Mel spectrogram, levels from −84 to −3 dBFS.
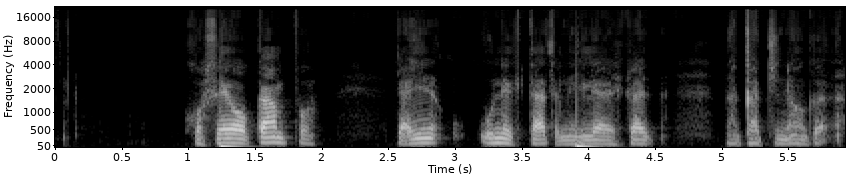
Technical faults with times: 0.00-5.93 Opus compression
1.24-3.91 DC step

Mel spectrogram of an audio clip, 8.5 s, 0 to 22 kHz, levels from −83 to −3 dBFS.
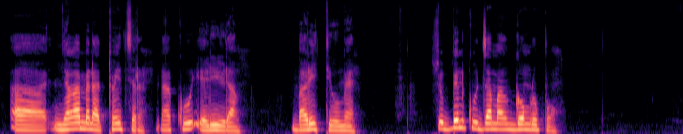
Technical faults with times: none

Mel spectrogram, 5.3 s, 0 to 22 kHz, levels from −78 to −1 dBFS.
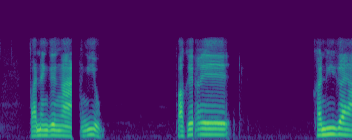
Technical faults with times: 1.07-1.31 lost AMR speech frames
2.89-3.00 lost AMR speech frames

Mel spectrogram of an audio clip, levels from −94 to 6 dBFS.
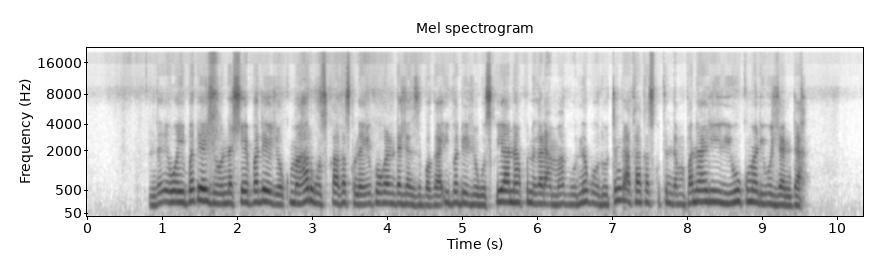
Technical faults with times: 0.00-10.35 Opus compression

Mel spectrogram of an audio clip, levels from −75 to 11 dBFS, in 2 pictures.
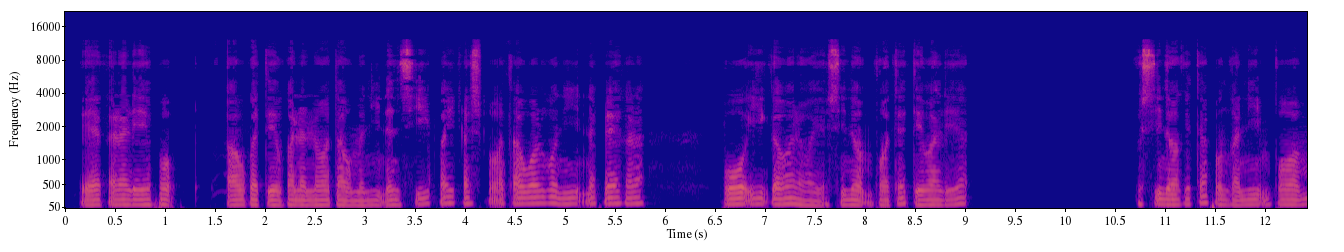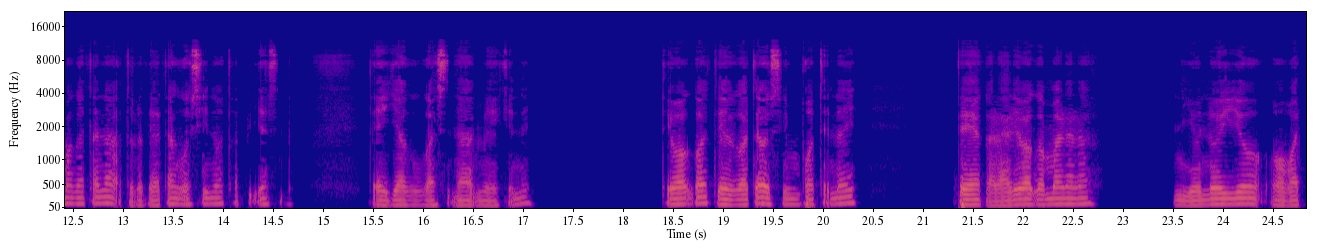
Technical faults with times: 0.00-24.83 HE-AAC compression

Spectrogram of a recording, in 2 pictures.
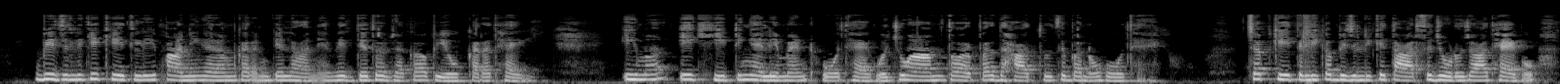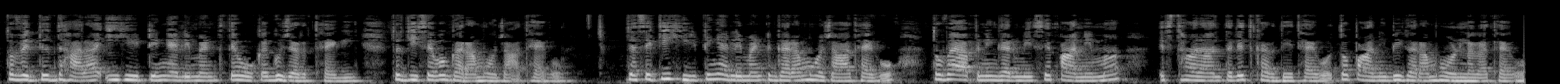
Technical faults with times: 0.00-31.21 Vorbis compression
30.84-31.21 cut-off end

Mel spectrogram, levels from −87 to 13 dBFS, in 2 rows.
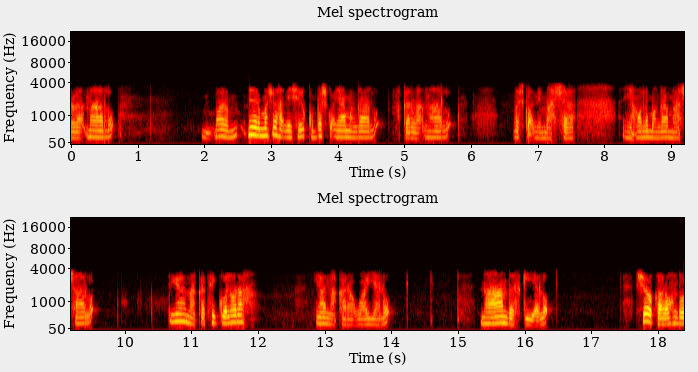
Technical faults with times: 0.00-18.40 AMR narrowband mobile codec
1.14-1.96 AMR comfort noise
6.54-6.64 AMR comfort noise
9.74-10.66 AMR comfort noise
12.16-12.84 AMR comfort noise
14.18-15.00 AMR comfort noise
15.26-15.34 AMR comfort noise
16.64-17.68 AMR comfort noise

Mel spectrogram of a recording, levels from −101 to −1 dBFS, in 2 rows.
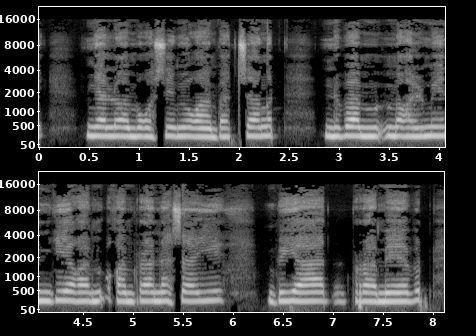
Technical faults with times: none

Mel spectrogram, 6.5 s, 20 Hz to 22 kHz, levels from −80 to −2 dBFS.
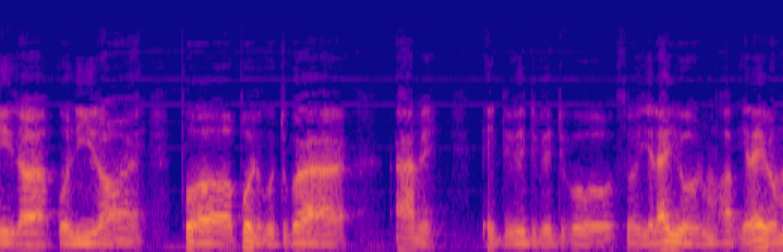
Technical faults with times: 0.00-6.53 USB whine
0.00-6.53 transcoding between lossy codecs

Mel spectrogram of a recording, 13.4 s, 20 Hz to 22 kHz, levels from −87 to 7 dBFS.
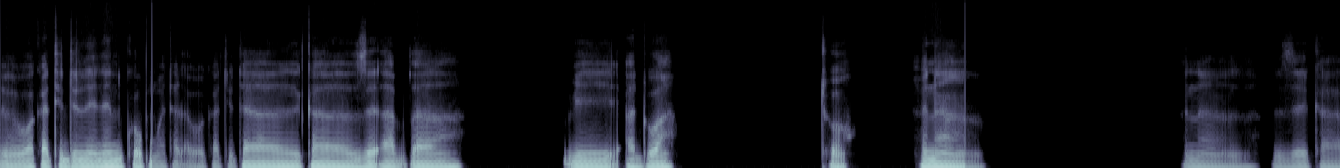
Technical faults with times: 1.52-2.42 sudden gain jump
9.65-13.41 sudden gain jump

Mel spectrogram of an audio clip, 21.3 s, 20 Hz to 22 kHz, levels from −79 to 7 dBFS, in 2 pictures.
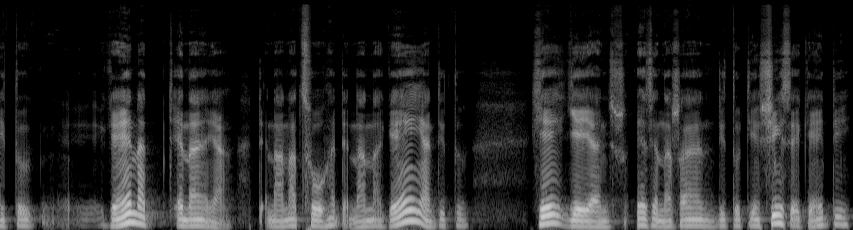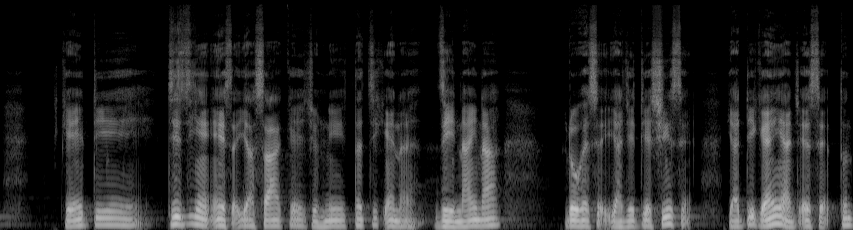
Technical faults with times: none

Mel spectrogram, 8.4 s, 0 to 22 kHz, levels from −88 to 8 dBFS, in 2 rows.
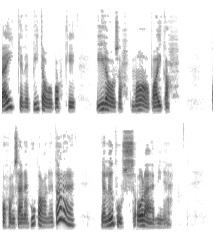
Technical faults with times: none

